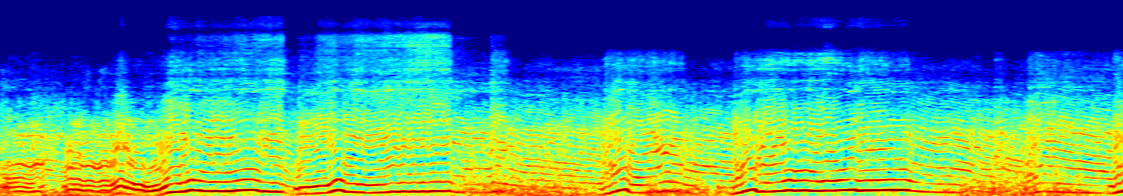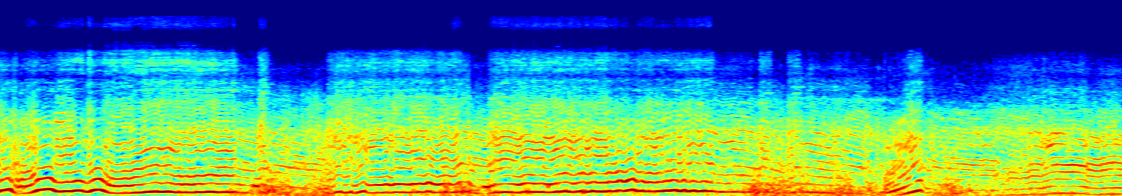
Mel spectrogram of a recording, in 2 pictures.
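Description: Motocross bike engine revving hard and backing off again and again, its pitch climbing and dropping with throttle and gear changes, with a sharp rise about twenty seconds in.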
